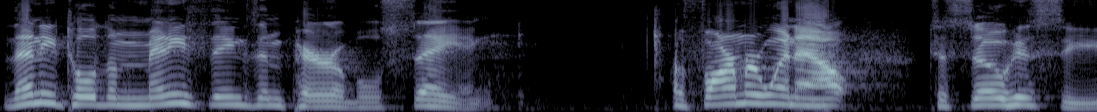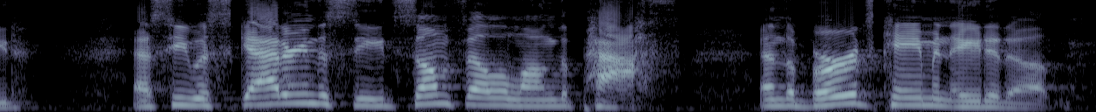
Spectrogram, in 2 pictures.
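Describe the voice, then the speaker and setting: A man's voice: high-pitched, lively intonation, normal speed, sharp tone. A man in his thirties who grew up in Puerto Rico, preaching a sermon with earnest, self-deprecating asides and frequent restarts. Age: 30s. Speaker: pastor.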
